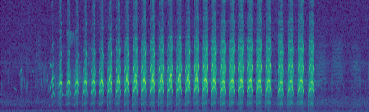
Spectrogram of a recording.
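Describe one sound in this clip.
An eagle nearby gives a rapid series of high, piping chirps.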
